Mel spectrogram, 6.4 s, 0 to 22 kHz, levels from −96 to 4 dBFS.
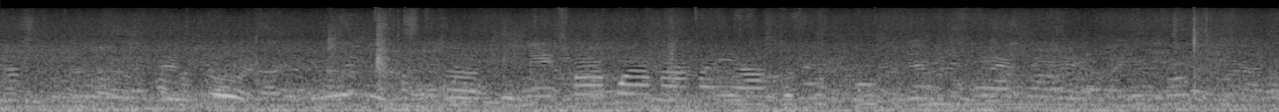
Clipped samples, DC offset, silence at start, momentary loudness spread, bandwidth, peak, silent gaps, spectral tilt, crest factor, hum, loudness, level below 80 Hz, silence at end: under 0.1%; under 0.1%; 0 s; 4 LU; 16.5 kHz; -12 dBFS; none; -5.5 dB/octave; 20 dB; none; -32 LUFS; -40 dBFS; 0 s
